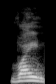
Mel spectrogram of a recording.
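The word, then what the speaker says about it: wind: विंड और वाइंड की spelling same होती है। ठीक है? एक डब्ल्यू आई एन डी विंड होता है। विंड मींस होता है हवा। ये इनकी प्रोनाउंसिएशन बस स्पेलिंग सेम है। दोनों की प्रोनाउंसिएशन अलग-अलग है। डब्ल्यू आई एन डी विंड। विंड होता है हवा। एयर और डब्ल्यू आई एन डी वाइंड। वाइंड होता है लपेटना।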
